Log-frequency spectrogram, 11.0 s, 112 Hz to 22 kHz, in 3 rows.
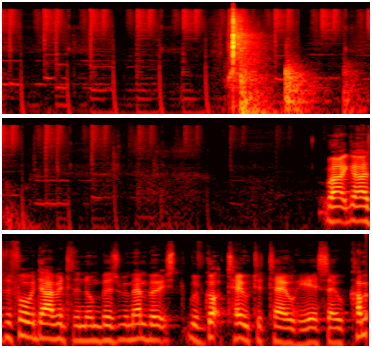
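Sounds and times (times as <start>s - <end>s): background music with steady beat: 0.0s - 7.5s
golf club striking ball: 2.2s - 4.2s.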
